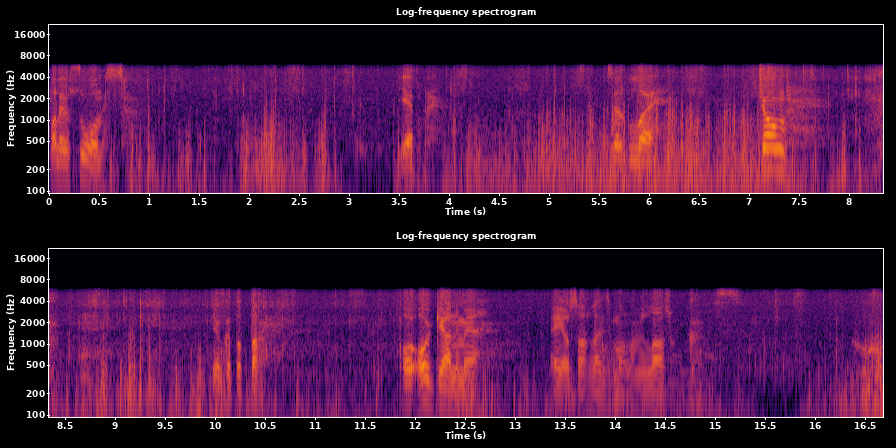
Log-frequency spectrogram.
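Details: Adult man who stammers, speaking Finnish outdoors while on the Great Wall of China; stuttering.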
